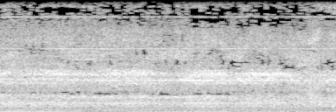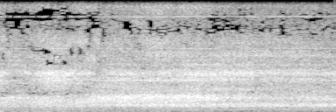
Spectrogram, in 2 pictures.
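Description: Intex electric air-mattress pump running steadily, a motor whine over rushing air, blowing dust out of an open computer case.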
